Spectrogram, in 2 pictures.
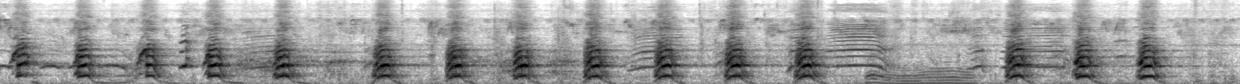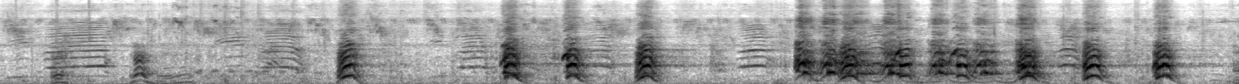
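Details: Dogs playing outdoors after watching a rabbit on the grass, barking playfully in sharp, regular bursts about two per second, pausing briefly while people talk, then resuming with denser overlapping barks.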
